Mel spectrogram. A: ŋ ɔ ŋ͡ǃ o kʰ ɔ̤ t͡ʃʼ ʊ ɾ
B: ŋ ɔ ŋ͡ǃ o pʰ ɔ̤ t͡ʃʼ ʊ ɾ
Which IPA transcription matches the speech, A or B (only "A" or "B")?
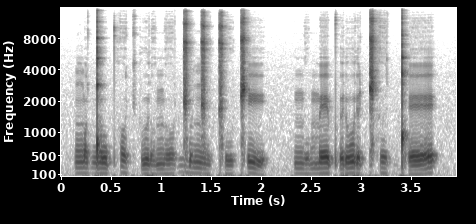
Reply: B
